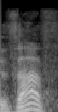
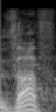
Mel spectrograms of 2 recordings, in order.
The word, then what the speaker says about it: vav: vous dire voilà le vave euh que ce soit l'hébreux carré ou l'hébreux archaïque ou bien l'araméen impérial il lissent ils lisent tous ensemble que c'est V que ça se prononce il faut enlever un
